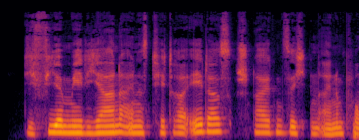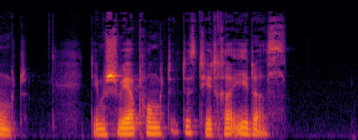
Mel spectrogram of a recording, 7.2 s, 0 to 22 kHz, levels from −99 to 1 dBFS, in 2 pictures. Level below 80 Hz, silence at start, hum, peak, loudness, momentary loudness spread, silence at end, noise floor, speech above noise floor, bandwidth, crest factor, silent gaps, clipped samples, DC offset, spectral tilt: -60 dBFS; 0.25 s; none; -8 dBFS; -27 LUFS; 12 LU; 0.75 s; -76 dBFS; 48 dB; 16.5 kHz; 20 dB; none; under 0.1%; under 0.1%; -5 dB/octave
